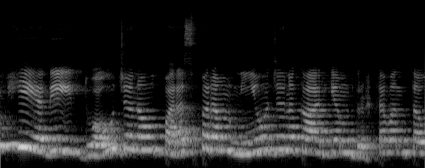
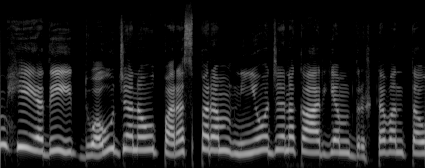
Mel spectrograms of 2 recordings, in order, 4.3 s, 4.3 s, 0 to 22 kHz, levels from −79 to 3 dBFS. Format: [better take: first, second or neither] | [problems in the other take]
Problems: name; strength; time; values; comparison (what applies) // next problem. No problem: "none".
second | room echo; dies away in 0.8 s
